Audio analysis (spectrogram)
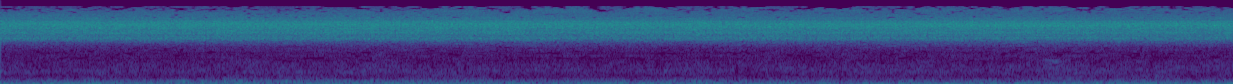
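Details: Summer cicada chorus in the bamboo forest at Yongsan Family Park, heard as an unbroken, loud, hissing high drone with no pauses, and faint low background hum from the surrounding park.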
